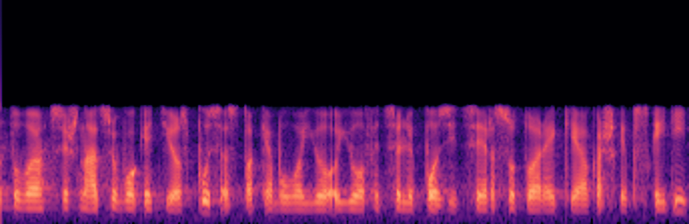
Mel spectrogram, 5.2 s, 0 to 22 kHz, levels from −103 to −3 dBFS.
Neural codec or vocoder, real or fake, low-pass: none; real; 3.6 kHz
